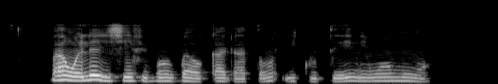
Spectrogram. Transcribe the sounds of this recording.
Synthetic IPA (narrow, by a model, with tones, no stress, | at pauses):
ba˦w̃ɔ̃˧e˧le˦˨ji˨˦˨ʃe˧fi˧bɔ̃˧ɡ͡ba˧˨ɔ˨ka˧˨da˨tɔ̃˨˦i˦˨ku˨te˨˦nĩ˧w̃ɔ̃˦mũ˦w̃ɔ̃˧˦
